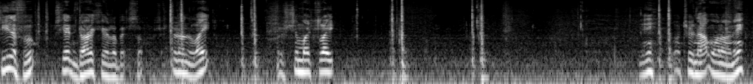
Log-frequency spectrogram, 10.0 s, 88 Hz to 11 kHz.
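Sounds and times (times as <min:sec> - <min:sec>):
low steady rumble in car: 0:00.0 - 0:10.0.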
